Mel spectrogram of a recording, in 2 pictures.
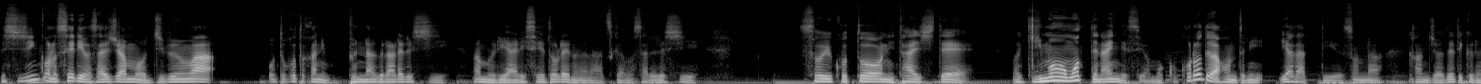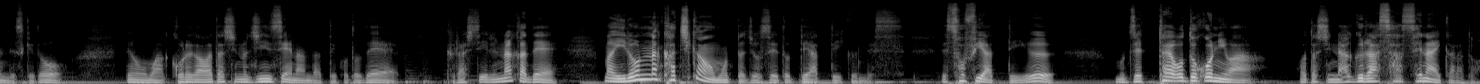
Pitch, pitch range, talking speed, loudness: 105 Hz, 95-125 Hz, 365 characters per minute, -23 LUFS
